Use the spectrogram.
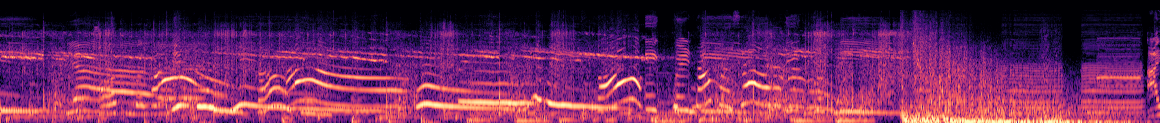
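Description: A Diwali firecracker bomb bursts near a parked car, a loud sudden blast near the end after children shout and chatter excitedly.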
